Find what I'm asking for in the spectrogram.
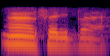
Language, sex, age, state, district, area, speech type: Tamil, female, 60+, Tamil Nadu, Tiruvannamalai, rural, conversation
